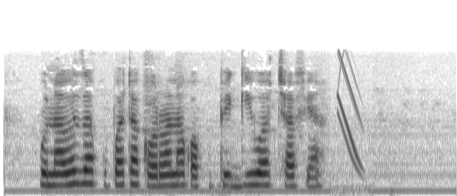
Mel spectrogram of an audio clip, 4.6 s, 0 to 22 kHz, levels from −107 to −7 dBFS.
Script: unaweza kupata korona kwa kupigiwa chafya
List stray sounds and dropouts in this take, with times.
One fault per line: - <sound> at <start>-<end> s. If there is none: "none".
- chirp at 3.4-3.7 s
